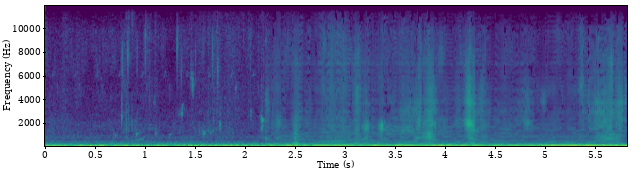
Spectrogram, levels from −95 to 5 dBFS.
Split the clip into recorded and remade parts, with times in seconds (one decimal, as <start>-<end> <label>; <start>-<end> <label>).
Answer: 0.0-2.2 recorded; 2.2-5.8 remade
